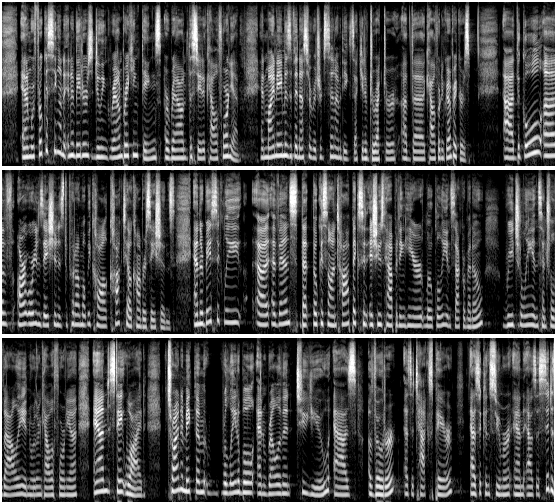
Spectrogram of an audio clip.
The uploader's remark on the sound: Recorded May 23, 2018 at Antiquite Midtown in Sacramento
